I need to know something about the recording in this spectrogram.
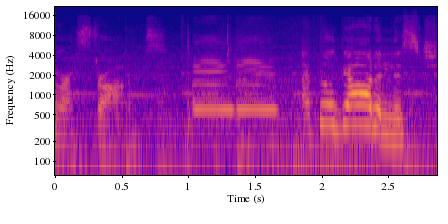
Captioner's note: buzzer honks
